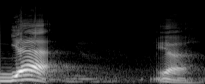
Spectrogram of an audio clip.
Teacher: lidah tengah-tengah angkat ke atas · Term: wasol lisan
